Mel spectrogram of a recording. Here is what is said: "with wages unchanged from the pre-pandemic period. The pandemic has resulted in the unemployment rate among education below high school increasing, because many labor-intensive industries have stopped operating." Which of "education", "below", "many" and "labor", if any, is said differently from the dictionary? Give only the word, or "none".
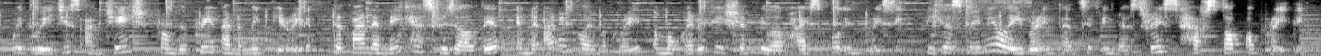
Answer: none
